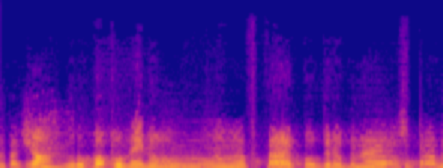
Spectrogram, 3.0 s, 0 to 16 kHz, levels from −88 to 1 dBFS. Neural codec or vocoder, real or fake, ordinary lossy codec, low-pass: codec, 44.1 kHz, 0.9 kbps, DAC; fake; MP3, 64 kbps; 14.4 kHz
